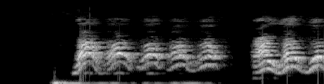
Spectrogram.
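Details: Grey parrot: two bursts of harsh, wavering, harmonic-rich calls. Each burst is made of several pulsing syllables that rise and fall, with a brief low thump at the onset.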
